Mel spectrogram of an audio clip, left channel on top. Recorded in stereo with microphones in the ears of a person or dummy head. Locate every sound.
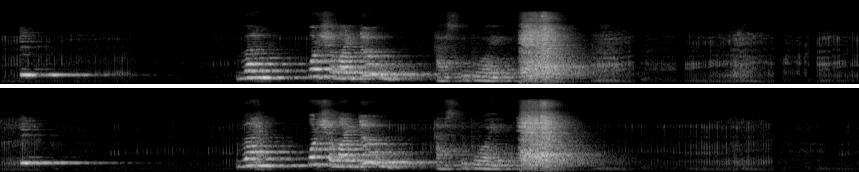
0.2 s a cowbell: 65° left (ahead or behind), 0.9 m
2.4 s a woman speaking: 25° right (ahead or behind), 1.4 m
5.2 s cutlery clinking: 30° right (ahead or behind), 1.7 m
